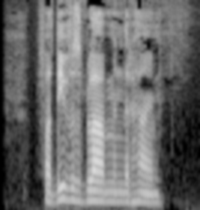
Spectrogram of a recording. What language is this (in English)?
Yiddish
